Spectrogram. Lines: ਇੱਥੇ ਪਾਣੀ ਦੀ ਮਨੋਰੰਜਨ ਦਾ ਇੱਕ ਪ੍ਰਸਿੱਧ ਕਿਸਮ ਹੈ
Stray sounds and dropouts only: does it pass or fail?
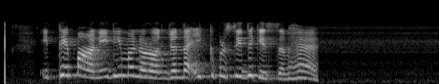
pass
